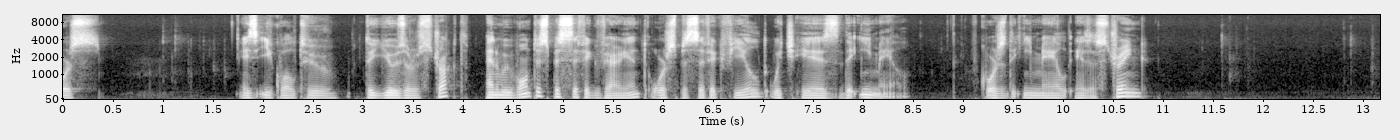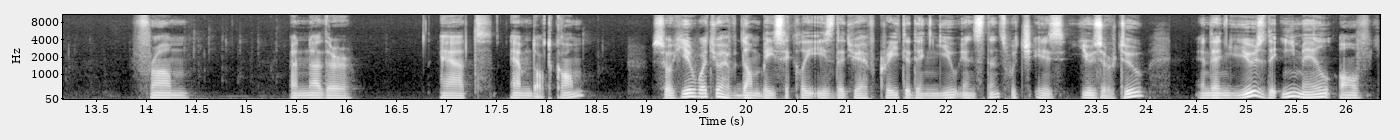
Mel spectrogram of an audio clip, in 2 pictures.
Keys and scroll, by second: 0.0-2.8 typing, 3.1 Return, 4.0 ctrl+s, 6.8-10.4 typing, 11.5-15.6 typing, 16.7 shift+2, 17.5 ., 18.0 BackSpace, 18.3 ,, 18.8 Right, 19.2 Left, 19.4 Up, 20.0 Left, 20.3 ctrl+Down, 20.4 Left, 20.9 Left, 22.0 Right, 22.7 ctrl+shift+Right, 23.9 Down, 24.2 Up, 24.4 Down, 24.7 ctrl+shift+Right.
